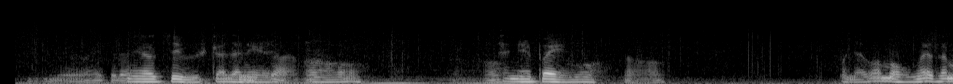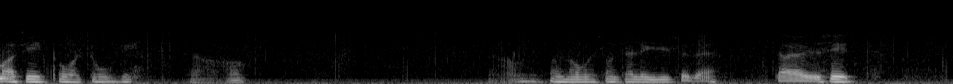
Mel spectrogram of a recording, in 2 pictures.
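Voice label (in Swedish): Tystberga Bälinge Södermanland, dialekter; Folkminnen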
